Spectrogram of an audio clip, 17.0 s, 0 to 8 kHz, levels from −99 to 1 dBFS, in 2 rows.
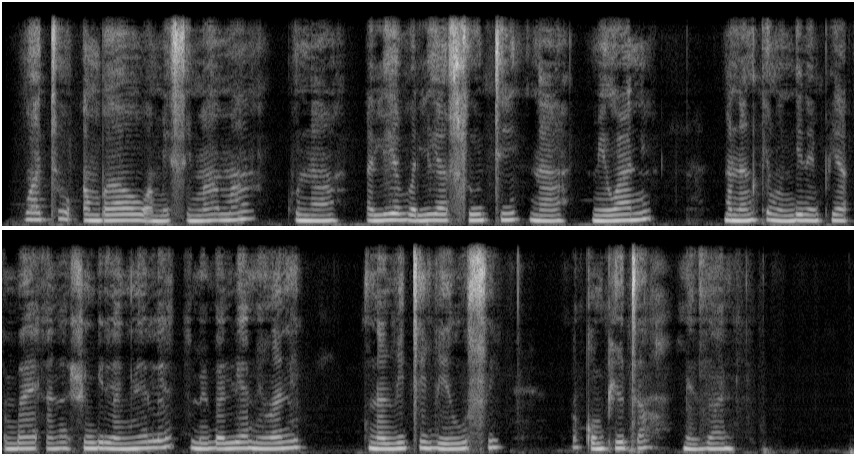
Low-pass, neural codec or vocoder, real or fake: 7.2 kHz; autoencoder, 48 kHz, 128 numbers a frame, DAC-VAE, trained on Japanese speech; fake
